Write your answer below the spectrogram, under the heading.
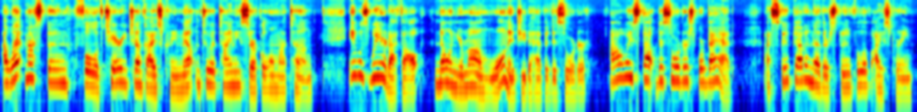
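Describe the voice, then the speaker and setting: A woman's voice: medium pitch, sing-song, moderate pace, a little mellow. A woman reading a children's novel aloud as a first-person narrator.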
